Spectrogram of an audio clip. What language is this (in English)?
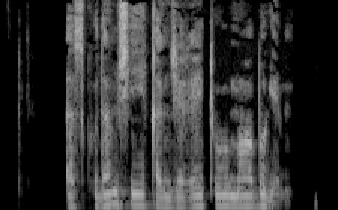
Hazaragi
